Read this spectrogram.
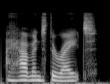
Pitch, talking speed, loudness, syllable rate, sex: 185 Hz, 215 wpm, -17 LUFS, 5.6 syllables/s, female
